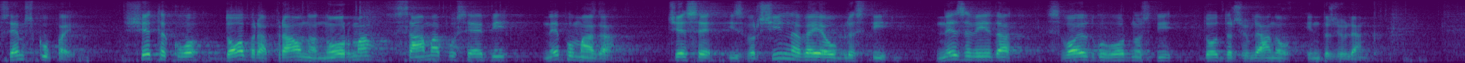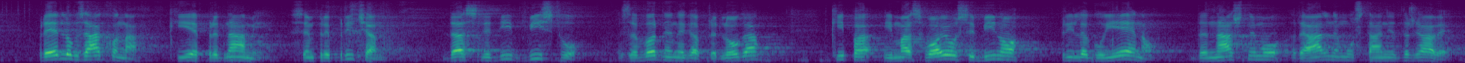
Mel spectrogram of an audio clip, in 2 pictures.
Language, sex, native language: Slovenian, male, Slovenian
